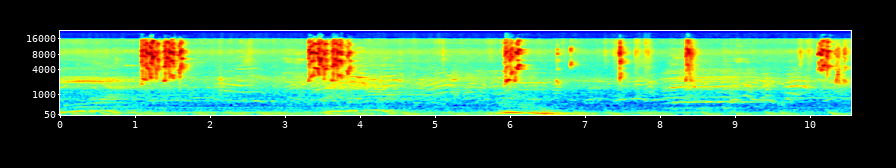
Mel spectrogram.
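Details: Bird calling with harsh, raspy broadband bursts, each under a second long and spaced a few seconds apart, over a low rumbling background with faint murmurs.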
